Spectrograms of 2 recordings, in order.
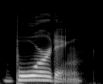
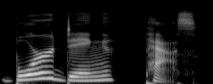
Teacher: Boarding has two syllables with a stress on the first syllable.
